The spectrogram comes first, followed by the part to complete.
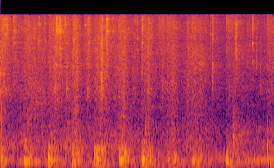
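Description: Footsteps walking down a flight of indoor stairs, an even run of soft footfalls about three a second.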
